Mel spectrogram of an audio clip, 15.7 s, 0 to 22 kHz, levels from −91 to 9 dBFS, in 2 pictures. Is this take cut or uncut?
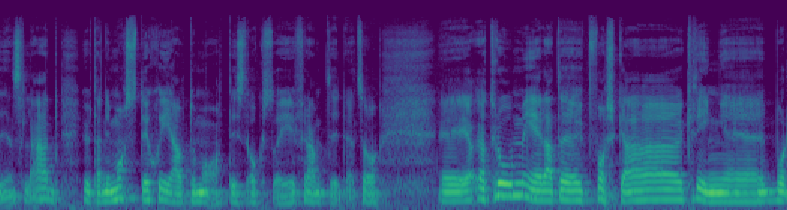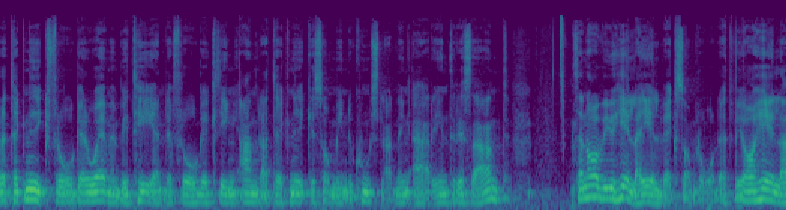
uncut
